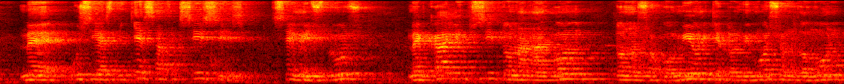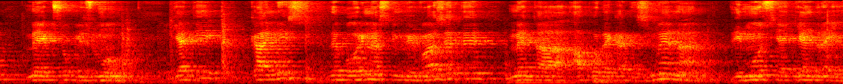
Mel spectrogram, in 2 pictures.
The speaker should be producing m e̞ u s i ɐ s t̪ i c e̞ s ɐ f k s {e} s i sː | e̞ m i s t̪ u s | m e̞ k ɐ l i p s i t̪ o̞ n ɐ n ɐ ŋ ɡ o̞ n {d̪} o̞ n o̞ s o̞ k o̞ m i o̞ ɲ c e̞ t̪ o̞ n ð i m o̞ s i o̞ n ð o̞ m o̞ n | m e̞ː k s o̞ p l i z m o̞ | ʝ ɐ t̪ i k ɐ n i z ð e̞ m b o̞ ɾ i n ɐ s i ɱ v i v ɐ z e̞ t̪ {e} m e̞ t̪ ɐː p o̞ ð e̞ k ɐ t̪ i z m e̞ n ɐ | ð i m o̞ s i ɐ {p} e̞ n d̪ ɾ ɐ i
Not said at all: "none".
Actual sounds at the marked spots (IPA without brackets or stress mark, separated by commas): i, t̪, e, c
